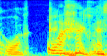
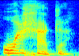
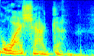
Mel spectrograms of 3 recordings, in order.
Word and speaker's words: Oaxaca: 1519, doncs 1529, unes monges carmelites de Oaxaca, Oaxaca, no sé com s'ha de pronunciar. – Oaxaca s'ha de pronunciar. – Com? – Oaxaca. – Oaxaca. – I en castellà antic, Oaxaca.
